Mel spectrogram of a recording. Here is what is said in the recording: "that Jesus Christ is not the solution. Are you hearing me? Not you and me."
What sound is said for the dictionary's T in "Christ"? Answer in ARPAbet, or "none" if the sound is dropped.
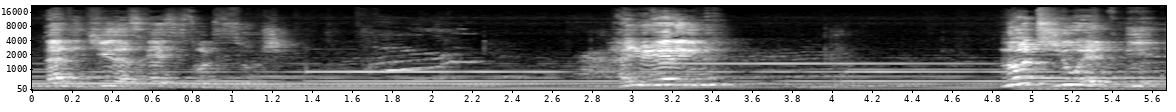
none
